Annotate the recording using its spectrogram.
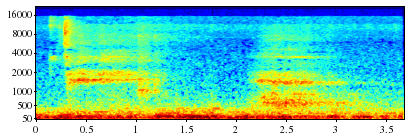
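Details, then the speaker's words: Adult patient takes one deep breath in and out through the mouth on request during a physical assessment, before tactile fremitus and stethoscope auscultation. Normal deep breathing. "but I'll tell you when okay take a big deep breath"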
